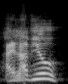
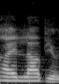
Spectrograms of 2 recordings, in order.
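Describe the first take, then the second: First: It is said in a harsh, fierce tone. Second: It is said in a gentle, loving tone.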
